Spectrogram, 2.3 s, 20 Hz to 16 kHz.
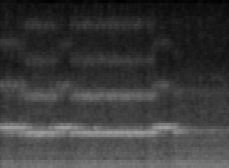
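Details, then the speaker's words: Audi A2, engine idling, clutch pedal held down: high, steady whistling squeal from a defective clutch release bearing, before replacing the release bearing, pressure plate and clutch disc. "when there is wear or a defect you can usually hear a whistling, grinding , squeaking or a slight rattling when you step on the clutch, I'll show you how it is."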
